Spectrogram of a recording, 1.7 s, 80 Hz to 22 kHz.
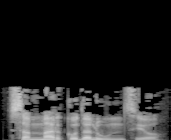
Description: Sam m#rko d al2nZLo] (Sic.), San Marco Argentano [Sam m#rko arJent#no] (Cal.), San Marco la Catola [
